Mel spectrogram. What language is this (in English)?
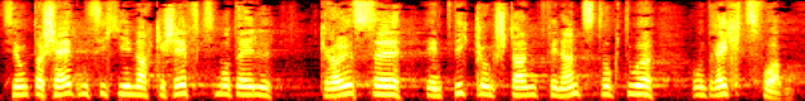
German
